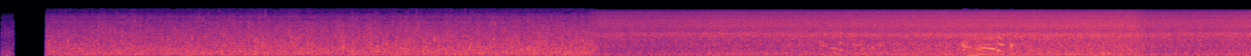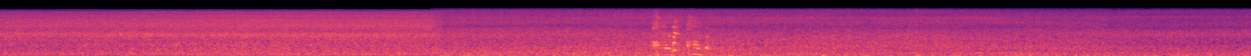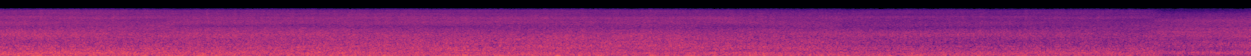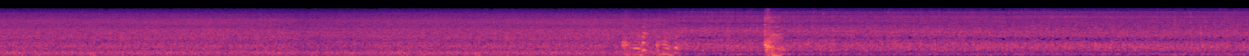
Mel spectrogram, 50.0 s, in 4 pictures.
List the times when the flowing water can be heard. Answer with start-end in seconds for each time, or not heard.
0.0-49.9.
